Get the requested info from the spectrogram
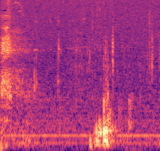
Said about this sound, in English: So with that, let me get a sip of water, and we're going to jump into our big topic for discussion today.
